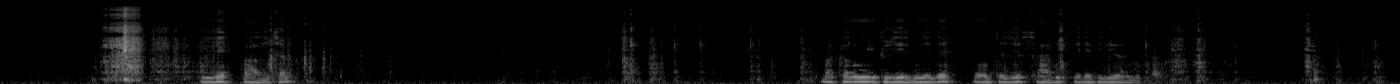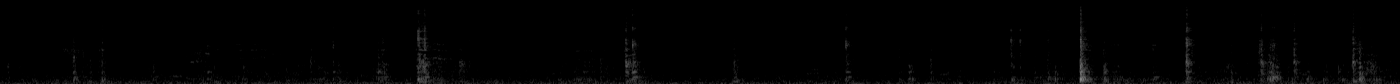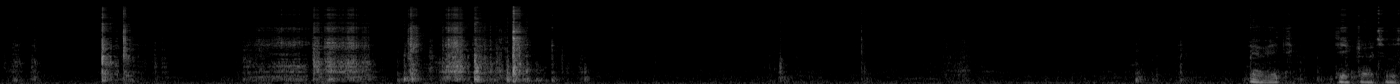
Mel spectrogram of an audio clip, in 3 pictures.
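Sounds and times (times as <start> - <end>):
rustling and scraping: 0.8 - 4.1, 4.9 - 18.9, 22.9 - 34.3, 34.9 - 38.2.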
